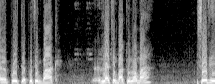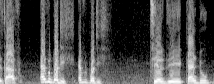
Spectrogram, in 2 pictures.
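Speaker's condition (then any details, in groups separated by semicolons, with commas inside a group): No condition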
